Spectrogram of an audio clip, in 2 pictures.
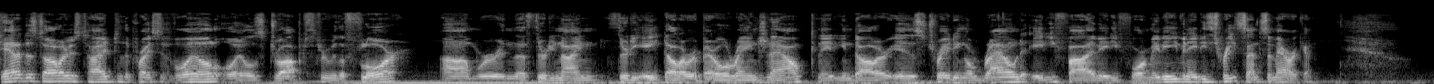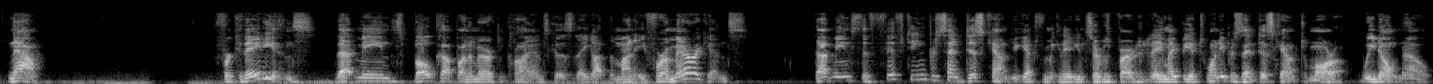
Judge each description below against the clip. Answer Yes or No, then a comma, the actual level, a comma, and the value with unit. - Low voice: Yes, low, 110 Hz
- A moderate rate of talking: Yes, average, 160 wpm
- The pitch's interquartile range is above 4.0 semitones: Yes, average, 4.4 semitones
